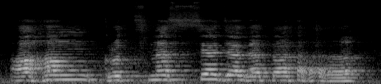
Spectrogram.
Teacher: अनुस्वार के बाद जब क आएगा तो अनुस्वार का उच्चारण होगा अंग।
